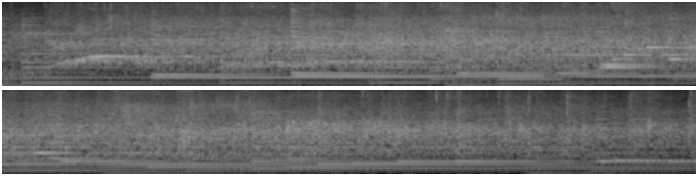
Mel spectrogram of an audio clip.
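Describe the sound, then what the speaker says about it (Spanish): A church congregation applauds during a sermon, a soft, continuous wash of clapping spread beneath sustained keyboard chords. "Dale un fuerte aplauso al Señor"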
